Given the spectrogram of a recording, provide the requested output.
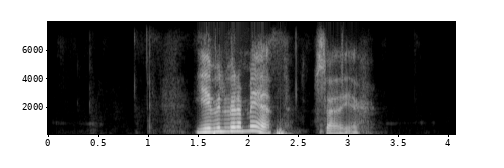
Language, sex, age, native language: Icelandic, female, 30-39, Icelandic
